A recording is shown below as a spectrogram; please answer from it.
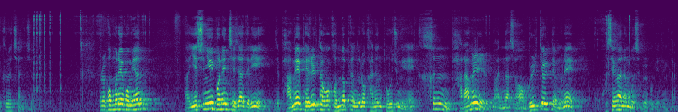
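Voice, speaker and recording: A man's voice: mid-range voice, a little mellow, a little hiss or hum. A man preaching a dawn service sermon, asking the congregation rhetorical questions. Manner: asks rhetorical questions, acts out quoted lines. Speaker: pastor. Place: church sanctuary. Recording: echoey church hall with long reverb.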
